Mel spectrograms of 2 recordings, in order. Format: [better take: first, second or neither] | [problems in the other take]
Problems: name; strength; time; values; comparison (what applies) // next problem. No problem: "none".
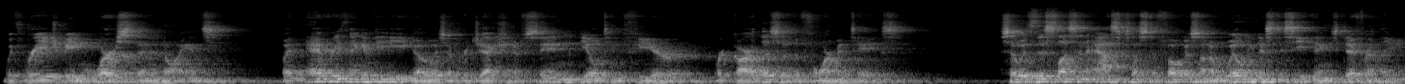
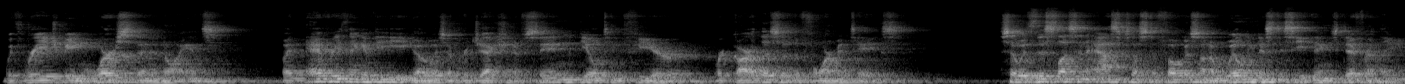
neither | room echo; noticeable; dies away in 1.2 s; the same in both // off-mic speech; far; the same in both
